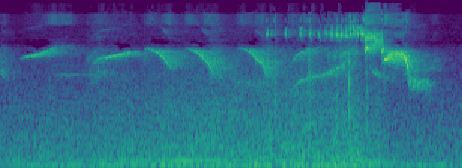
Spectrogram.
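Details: Female blue-black grassquit (tiziu) call: a series of soft, downslurred whistles repeated about every quarter second, ending in a rapid high ticking run that falls into a thin slur.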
